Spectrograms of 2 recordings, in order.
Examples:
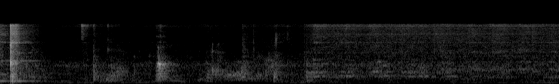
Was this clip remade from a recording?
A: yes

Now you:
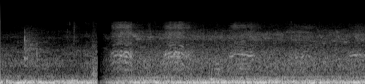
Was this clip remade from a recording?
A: yes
